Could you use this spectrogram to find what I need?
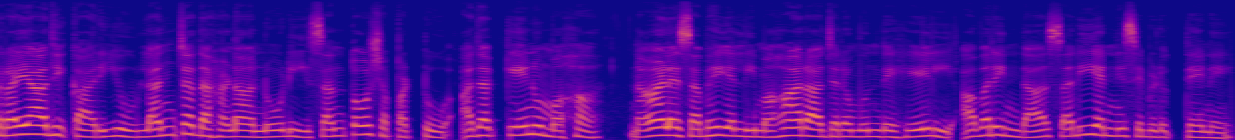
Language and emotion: Kannada, neutral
